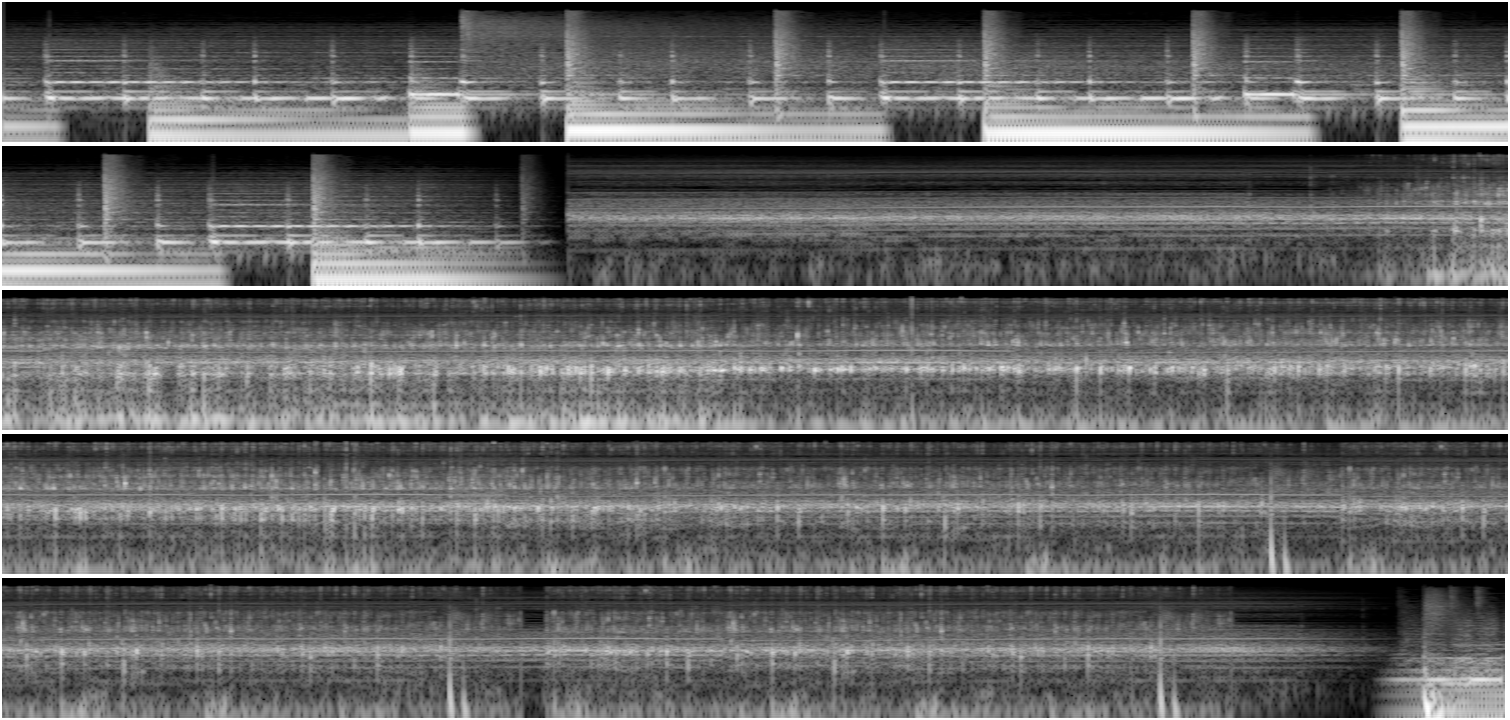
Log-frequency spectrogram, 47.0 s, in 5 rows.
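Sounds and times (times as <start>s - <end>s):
small motor whine: 13.0s - 18.2s.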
